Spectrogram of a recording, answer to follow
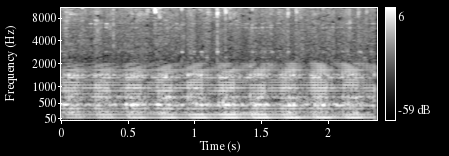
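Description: Electronic ambient drone music: a deep, steady bass drone with several sustained tones layered above it, pulsing gently in loudness.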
